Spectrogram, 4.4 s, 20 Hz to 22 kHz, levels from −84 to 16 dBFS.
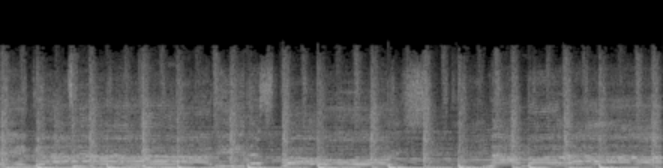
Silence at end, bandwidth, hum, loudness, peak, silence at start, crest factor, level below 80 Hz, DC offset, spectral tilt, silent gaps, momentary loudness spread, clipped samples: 0 s; 16.5 kHz; none; -16 LUFS; -4 dBFS; 0 s; 12 dB; -22 dBFS; under 0.1%; -4 dB/octave; none; 2 LU; under 0.1%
